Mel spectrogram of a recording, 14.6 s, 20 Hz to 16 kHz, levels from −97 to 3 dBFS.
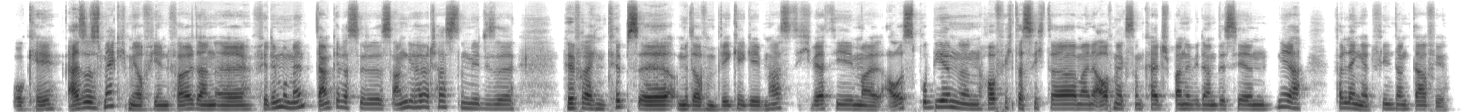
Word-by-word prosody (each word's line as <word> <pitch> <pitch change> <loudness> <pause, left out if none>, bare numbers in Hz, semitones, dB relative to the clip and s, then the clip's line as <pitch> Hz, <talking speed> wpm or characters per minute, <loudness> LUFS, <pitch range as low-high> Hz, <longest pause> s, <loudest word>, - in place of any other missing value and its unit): Okay, 125 +4 -2
also 150 +7 +5
das 170 -2 +1
merke 225 +2 -1
ich - - -14
mir 130 -4 +1
auf 120 0 -12
jeden 125 0 0
Fall 140 +2 +2
dann, 130 -2 +3
äh, 125 +1 +2
für 130 - -6
den 170 - 0
Moment. 190 +3 -1
Danke, 205 - +2
dass 180 -1 -2
du 165 - -6
dir 150 - -3
das 140 -1 -2
angehört 190 +5 -2
hast 195 -2 -2
und 165 - -5
mir 155 -1 -4
diese 140 -1 -6 0.5
hilfreichen 150 -3 +2
Tipps, 200 +8 +5
äh, 130 0 +7
mit 130 0 0
auf 125 0 +2
'n 120 -1 -3
Weg 125 0 -2
gegeben 130 -1 -3
hast. 155 -1 -5
Ich 125 - -14
werde 140 +1 +2
die 140 -1 -3
mal 125 -3 0
ausprobieren 200 +4 0
und 175 - -2 0.2
dann 140 - -15
hoffe 155 0 +2
ich, - - -9
dass - - +2
sich 160 - -5
da 145 0 +4
meine 140 0 0
Aufmerksamkeitsspanne 140 0 -1
wieder 135 -1 -3
'n 130 - -2
bisschen, 135 -1 -2
ja, 190 -6 0 0.3
verlängert. 145 -9 -1
Vielen 145 -1 -7
Dank 135 -1 -4
dafür. 130 -4 -4
140 Hz, 225 wpm, -23 LUFS, 130-160 Hz, 0.5 s, äh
